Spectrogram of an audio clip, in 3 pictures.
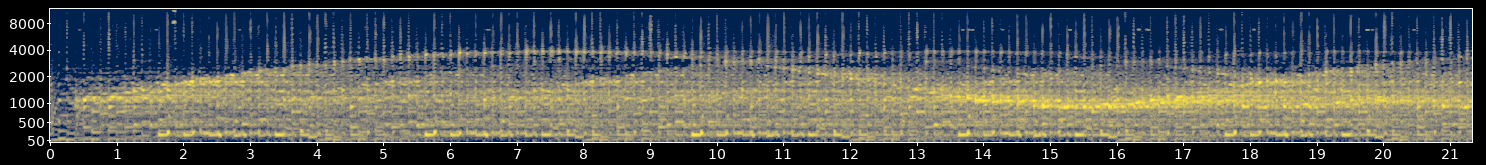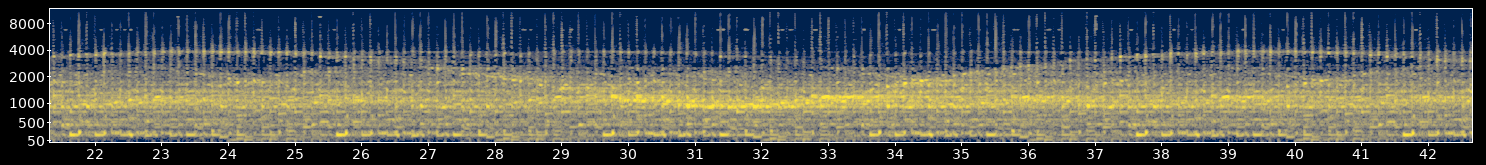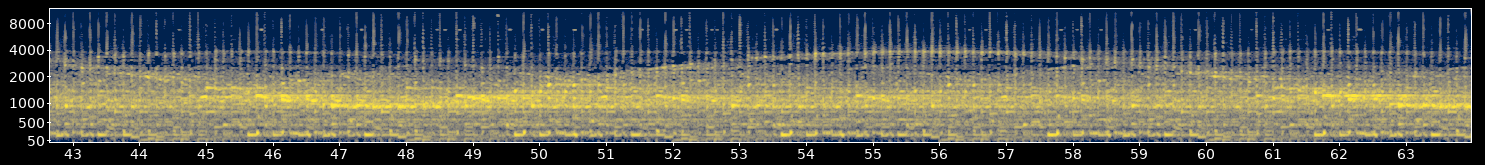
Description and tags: ARP A - var 2
ARPS A - I took a self created Juno (I own an Alpha-Juno 2) sound, made a little arpeggio-like sound for it, and mangled the sound through some severe effects (Camel Space, Camel Phat, Metallurgy, some effects from Quantum FX) resulting in 8 different flavours (1 till 8), all with quite some feedback in them. 8 bar loop at 4/4 120 BPM. Enjoy!
120bpm, arpeggio, feedback, juno, melodic, sequence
